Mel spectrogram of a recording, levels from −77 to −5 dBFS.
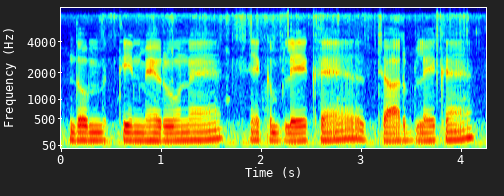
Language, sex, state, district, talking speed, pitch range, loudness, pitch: Hindi, male, Uttar Pradesh, Lalitpur, 140 wpm, 115-125 Hz, -18 LUFS, 120 Hz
